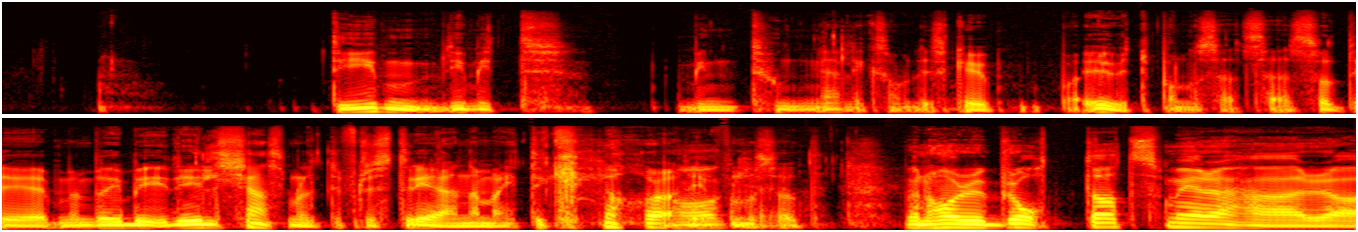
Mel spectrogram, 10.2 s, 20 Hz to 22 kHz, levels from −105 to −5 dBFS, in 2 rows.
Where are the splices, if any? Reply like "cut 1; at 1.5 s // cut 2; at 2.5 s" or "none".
cut 1; at 4.1 s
